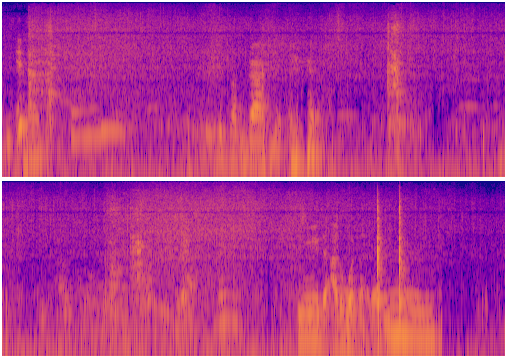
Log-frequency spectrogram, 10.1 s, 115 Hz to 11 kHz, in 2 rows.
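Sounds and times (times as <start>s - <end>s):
seeds sizzling in oil: 0.0s - 10.0s
spoon stirring in pot: 3.8s - 4.2s.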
